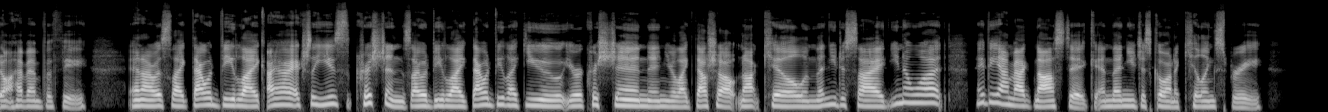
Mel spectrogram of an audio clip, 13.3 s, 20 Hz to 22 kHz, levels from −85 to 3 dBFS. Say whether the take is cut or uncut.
uncut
